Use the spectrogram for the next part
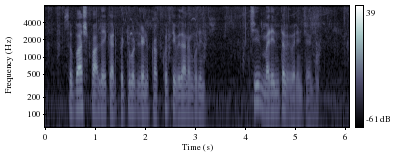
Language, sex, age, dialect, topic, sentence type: Telugu, male, 25-30, Central/Coastal, agriculture, question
